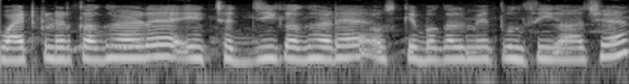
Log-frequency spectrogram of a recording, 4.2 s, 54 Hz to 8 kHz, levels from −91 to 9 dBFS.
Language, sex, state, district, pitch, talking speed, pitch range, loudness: Hindi, male, Bihar, Katihar, 245 Hz, 230 wpm, 235-255 Hz, -19 LUFS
